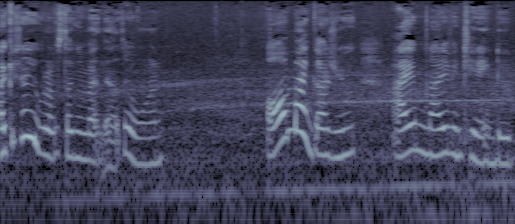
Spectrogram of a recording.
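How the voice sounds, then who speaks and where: A soft-spoken woman with a high voice talks very fast with lively intonation. She takes long, frequent pauses, and background noise is noticeable. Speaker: solo podcaster. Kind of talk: casual personal monologue. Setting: bedroom with open window, street noise. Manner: rambling, filler-heavy.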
